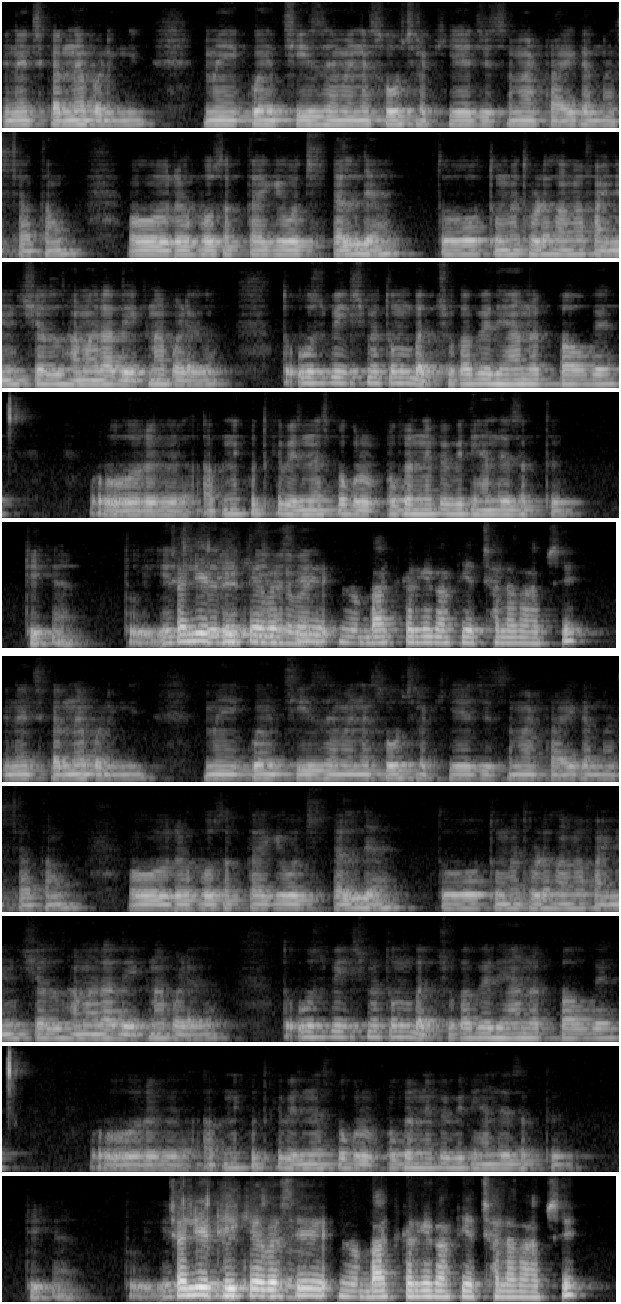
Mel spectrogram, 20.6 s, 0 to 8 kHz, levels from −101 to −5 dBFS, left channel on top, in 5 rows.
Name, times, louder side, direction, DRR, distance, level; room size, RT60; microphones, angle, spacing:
voice 1, 0.0-12.4 12.9-16.2 16.6-17.0 17.3-18.6, left 4 dB, 60° left, 0.6 m, -38 dB
voice 2, 17.6-20.3, right 7 dB, 75° right, 0.4 m, -27 dB
10.5 x 6.8 x 6.5 m
head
